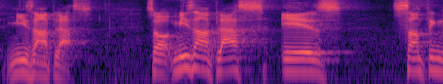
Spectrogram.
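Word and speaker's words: mise en place: everything has a place in French it is Misan plus so Misan plus is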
